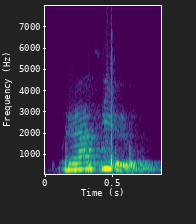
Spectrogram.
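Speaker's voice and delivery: loud name-call; yelling down. Real, not acted. Kid calls someone in the basement, yelling. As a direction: shout a name to someone downstairs. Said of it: "Yell down there".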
